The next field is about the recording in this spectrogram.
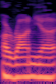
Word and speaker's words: Oranje: So it's Revachol, Oranje, and Klaasje.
